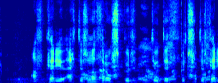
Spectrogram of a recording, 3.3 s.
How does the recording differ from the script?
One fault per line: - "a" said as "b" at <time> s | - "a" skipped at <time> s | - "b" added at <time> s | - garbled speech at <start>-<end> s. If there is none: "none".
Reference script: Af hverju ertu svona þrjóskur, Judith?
- garbled speech at 2.7-3.3 s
